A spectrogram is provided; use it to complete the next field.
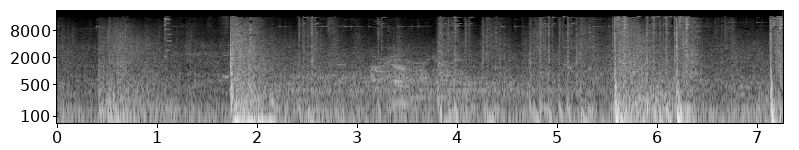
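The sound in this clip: Gunfire from a shooter video game crackles in many rapid shots and bursts, with heavier thumps among them, while several players talk over the shooting throughout.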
